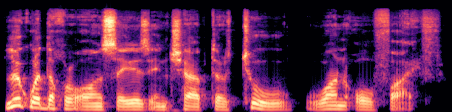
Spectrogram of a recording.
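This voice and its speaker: Gravelly, tired-voiced man lecturing. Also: on the low side, expressive, darkish tone, no room sound, studio quality. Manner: emphatic, rhetorical questions, halting restarts. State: tired, strained voice. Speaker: religious apologist. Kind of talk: lecture on scripture.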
